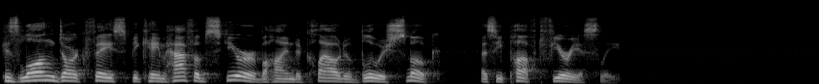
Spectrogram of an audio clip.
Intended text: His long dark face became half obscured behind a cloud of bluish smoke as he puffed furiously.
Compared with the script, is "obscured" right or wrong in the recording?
wrong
